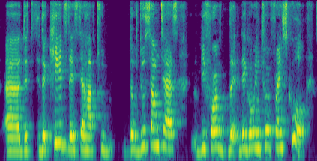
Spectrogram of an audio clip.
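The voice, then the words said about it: French-speaker's accent in English. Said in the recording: “I'm Francophone, you might have heard by my accent”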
